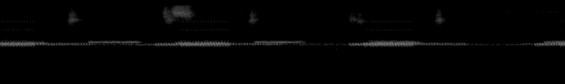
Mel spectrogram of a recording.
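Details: Crickets chirping in grass on a warm summer night in Bulgaria, captured with a surround microphone: a steady high trilling band, louder and softer in waves, with brief brighter chirps from other insects overhead.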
